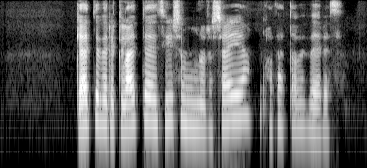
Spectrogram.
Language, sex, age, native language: Icelandic, female, 50-59, Icelandic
